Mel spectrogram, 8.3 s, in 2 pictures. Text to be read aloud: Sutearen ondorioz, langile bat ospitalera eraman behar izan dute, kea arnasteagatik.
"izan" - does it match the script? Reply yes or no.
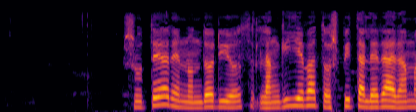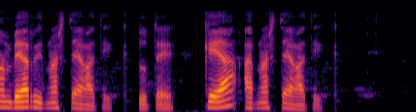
no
